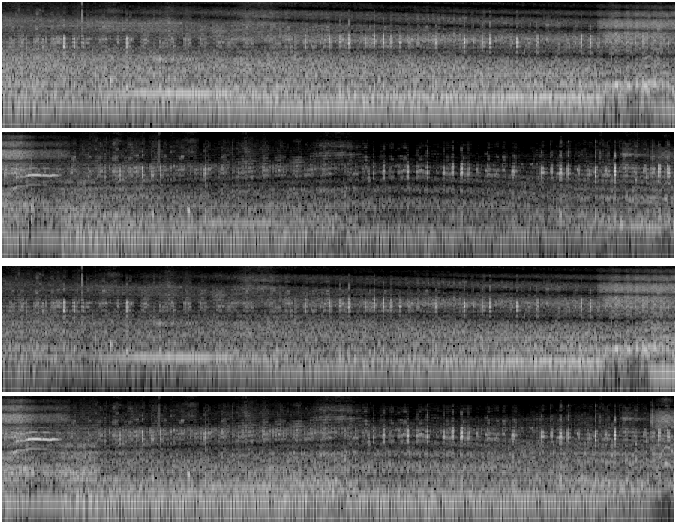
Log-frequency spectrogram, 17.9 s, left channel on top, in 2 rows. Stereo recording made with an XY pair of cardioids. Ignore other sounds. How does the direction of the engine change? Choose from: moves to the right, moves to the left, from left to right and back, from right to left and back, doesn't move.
moves to the right.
